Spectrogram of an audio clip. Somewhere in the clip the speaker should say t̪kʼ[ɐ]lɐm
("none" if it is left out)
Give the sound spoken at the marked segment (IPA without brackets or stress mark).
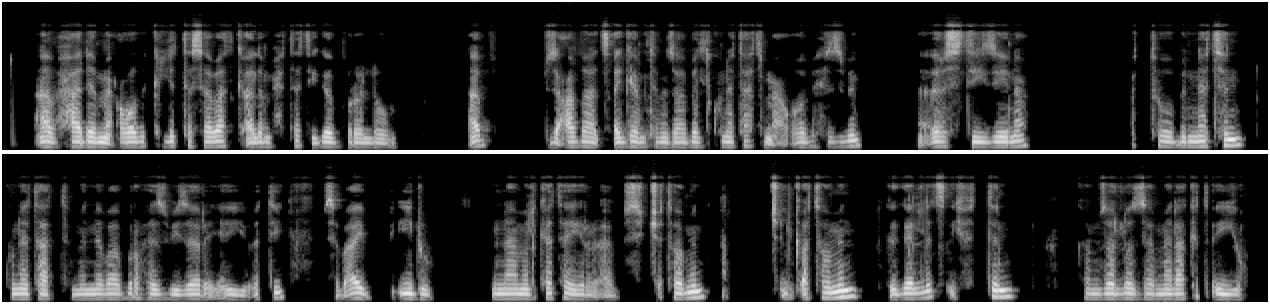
a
